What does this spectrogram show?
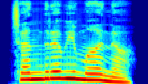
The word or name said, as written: ಚಂದ್ರವಿಮಾನ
